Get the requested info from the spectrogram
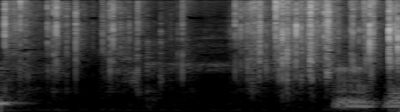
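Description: Clear plastic packet crinkling as it is handled, in light intermittent rustles that grow busier about a second in.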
